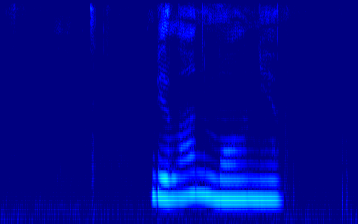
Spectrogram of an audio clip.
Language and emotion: Russian, sad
